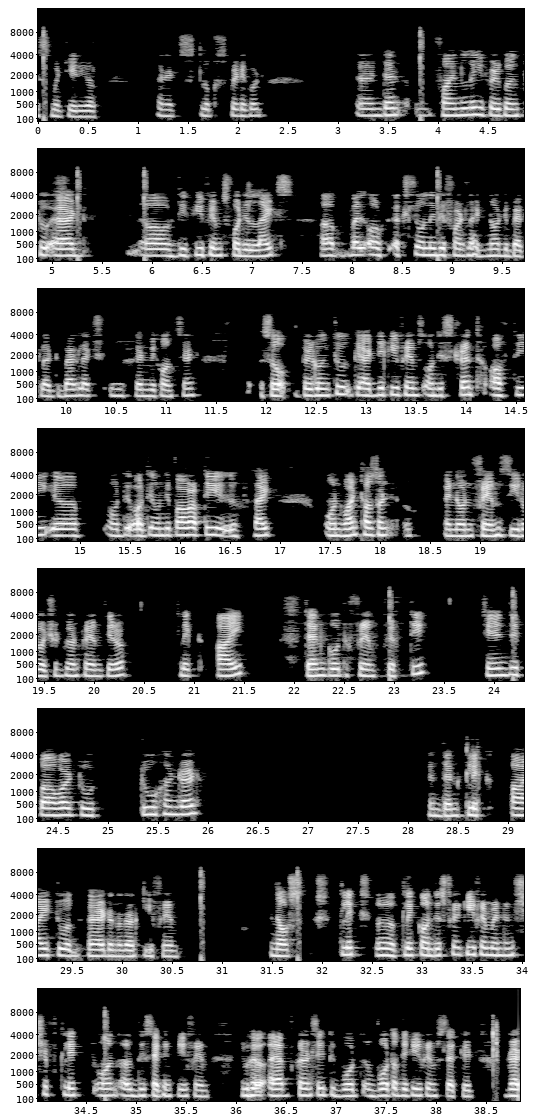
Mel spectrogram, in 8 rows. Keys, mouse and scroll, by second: 0.0-4.2 drag, 5.9-7.0 drag, 7.0-8.8 middle drag, 8.8 click, 21.2 i, 22.8-27.0 drag, 27.0 Left, 28.9 i, 30.6 click, 31.6 click, 34.5 shift+click.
